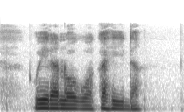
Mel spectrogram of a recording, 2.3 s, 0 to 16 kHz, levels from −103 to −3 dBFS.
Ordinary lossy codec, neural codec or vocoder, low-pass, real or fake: none; none; 7.2 kHz; real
